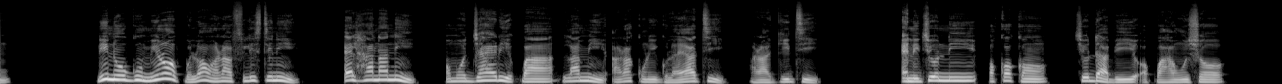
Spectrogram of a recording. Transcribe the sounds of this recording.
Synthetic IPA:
nĩ˦nũ˦o˧ɡũ˧mĩ˨˦ɾ̃ã˦˨k͡pɛ˨lo˨˦˨w̃ã˧˦˧ɾa˦˧fi˧li˦stĩ˦nĩ˦˨ | ɛ˧lɦa˦nã˦nĩ˦˨ | ɔ˧mɔ̃˧d͡ʒa˦ɛ˦ɾi˦˨k͡pa˧la˦mĩ˦˨a̰˨ɾa˦kũ˨ɾ̃ĩ˧ɡo˨la˨˦ja˦ti˦˨ | a˨ɾa˧˨ɡi˦ti˦˨ | ɛ˧nĩ˧ti˦o˦nĩ˦ɔ˧kɔ˦kã˧ | ti˦o˦da˦˨bi˨˦ɔ̰˦˨k͡pa˨˧wũ˧ʃɔ˧

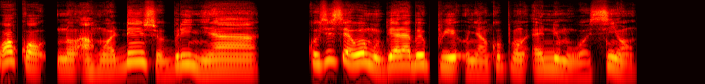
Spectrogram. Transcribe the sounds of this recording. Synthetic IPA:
wʔɔ˦kʰɔ˨nʊ̃˨ʔa˨ɦʊ̃˨ɔ˨dɪ̃˦n̩˦sʊ˨bɾi˦ɲĩ˨nãː˦ | kʰo˦s̬i˦sɛ˦wɔ˦mũ˨bi˦a˦ɾa˦be˦pʰu˨e˦ʔo˨ɲã˨ŋkʰo˦pʰɔ̃˦næ˦nĩ˦mwɔ̰˨sĩ˦ɔ̰̃˨

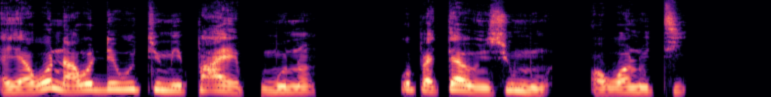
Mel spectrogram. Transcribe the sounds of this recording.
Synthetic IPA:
ɛ˨jɛ˨wʊ˦nã˨wʊ˦dɪ˦wʊ˦tʰũ˦mĩ˨pʰa˦ɛ˨pʰu˨mũ˦nʊ̃˦ | wʊ˦pʰɛ˨tɛ˦˨wn̩˨su˦mũ˨ | ɔ˨wɔ˦nʊ̃˦tʰi˦

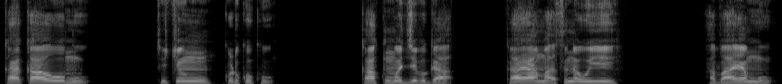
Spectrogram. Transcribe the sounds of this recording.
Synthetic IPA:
ka˦kaː˦woː˦mu˨ | t͡ʃɪ˦kʲɪ˦ŋkʊ˦ɽkʷʊ˦kʷu˨ | ka˦kʷʊ˦ma˦d͡ʒɪ˦bɡa˨ | ka˦jaː˦maː˨suː˦na˦wʊ˦ji˦ | ʔa˨baː˦jɐ˦mːu˨

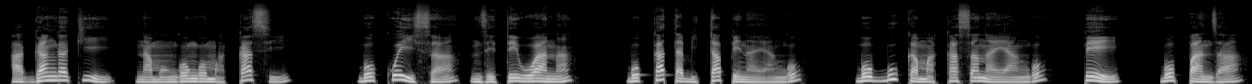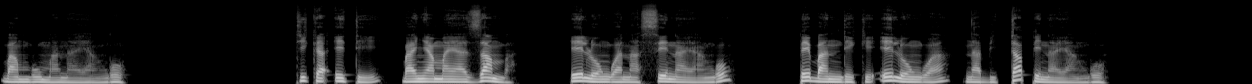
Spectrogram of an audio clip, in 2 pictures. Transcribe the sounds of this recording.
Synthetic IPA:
a˨ɡa˦ŋɡa˦ki˦ | na˨mo˨ŋɡɔ˦ŋɡɔ˦ma˨ka˦si˨ | bo˦kwe˦i˨sa˨nze˨te˦wa˦na˦ | bo˦ka˦ta˨bi˨ta˦pe˨na˨ja˨ŋɡo˦ | bo˦bu˦ka˨ma˨ka˦sa˦na˨ja˨ŋɡo˦ | pe˦ | bo˦pa˨nza˨ba˨mbu˨ma˨na˨ja˨ŋɡo˦ | ti˦ka˨ʔe˦te˨ | ba˨ɲa˨ma˨ja˨za˦mba˨ | e˦lo˨ŋɡwa˨na˨se˦na˨ja˨ŋɡo˦ | pe˦ba˨nde˨ke˨ʔe˦lo˨ŋɡwa˨na˨bi˨ta˦pe˨na˨ja˨ŋɡo˦

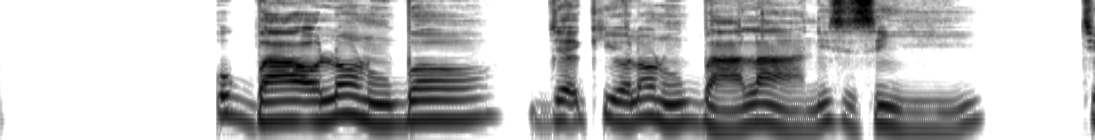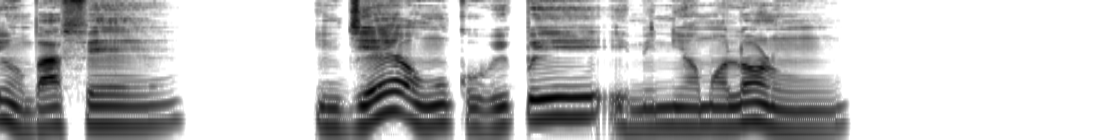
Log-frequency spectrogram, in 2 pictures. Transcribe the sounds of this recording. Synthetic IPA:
o˦ɡ͡ba˧ɔ˧lɔ˦ɾ̃ũ˧ɡ͡bɔ˦d͡ʒɛ˦ki˦ɔ˧lɔ˦ɾ̃ũ˧˦ɡ͡ba˨a˨˦la˦˨nĩ˨˦s̬i˦˨sĩ˦˨ji˨˦ | ti˦õ˦ba˦fɛ˦ | ñ̩˨d͡ʒɛ˨˦õ˦˨ũ˧ko˨wi˨˦k͡pe˦e˦˨mĩ˧nĩ˧ɔ˧mɔ̃˧ɔ˧lɔ˦ɾ̃ũ˧

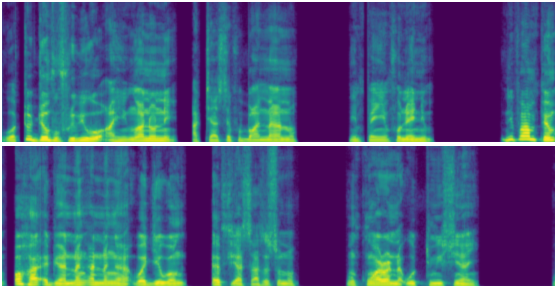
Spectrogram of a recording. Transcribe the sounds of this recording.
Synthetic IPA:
wɔ˨tʊ˦d͡ʑᶣɔ̃˦mfʊ˨fu˨ɾi˦bi˦wɔ˨ʔa̰˨ɦĩ˨nũ˦ã˦nʊ̃˦nɪ̰̃˨a̰˨tʰɪ˨a˨sɛ˨fʊ˦bã˨nã˦nʊ̃˦ | nɪ̃˨m̩˨pʰæ̃˨ɲɪ̃˨mfʊ˦nʊ̃˦æ˦nĩ˨m˦ | nĩ˦pʰa˦m̩˦pʰɛ̃˦mɔ˦ɦa˦ʔæ˨dɥa˨nã˦ŋa˦nã˦ŋa˨wʔɔ˦æ˦d͡ʑɛ˨wɔ̃˦n | æ˦fi˨a˨saː˨s̬ɪ˦sʊ˨nʊ̃˦ | ŋ̩˦kʰʊ̃˦a˦ɾa˦nã˨wʔɔ˦tʰũ˦mi˦su˦ã˨

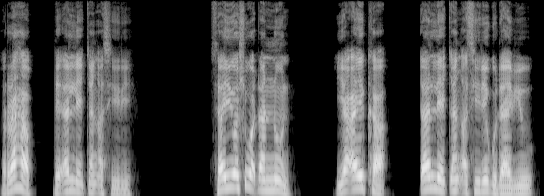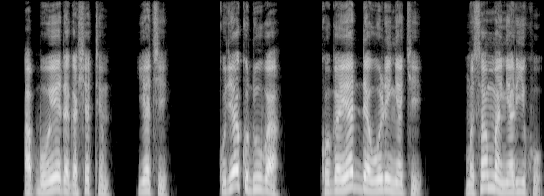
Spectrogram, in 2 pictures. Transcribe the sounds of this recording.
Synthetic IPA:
ɾɐ˦ɦa˨b̚ | d̥a˨j̰ɐ˦nleː˨kʲʼɪ˦ŋʔa˨siː˦ɾḭː˦ | sa˦jːoː˦ʃi˦wɐ˨ɗɐ˦nːu˦˨n | jaː˦ʔa˦jka˨ | ɗɐ˦nleː˨kʲʼɪ˦ŋʔa˨siː˦ɾiː˦ɡʷʊ˨daː˦bɪ˦ju˦ | ʔa˨ɓoː˨jeː˦dɐ˨ɡa˨ʃɛ˦tɪ˨m | jaː˦t͡ʃeː˦˨ | kʷu˨d͡ʒeː˦kʷu˨duː˦ba˨ | kʷu˨ɡa˦jɐ˦dːa˨wʊ˦ɽɪ˦ɲjɐ˦kʲeː˨ | mʊ˨sɐ˦mːɐ˨ɲja˦ɽiː˦kʷo̰˨

